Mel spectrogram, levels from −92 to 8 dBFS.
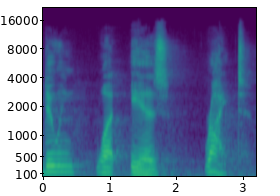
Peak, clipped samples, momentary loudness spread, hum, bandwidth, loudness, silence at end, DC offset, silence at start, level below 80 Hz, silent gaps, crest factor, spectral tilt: -10 dBFS; under 0.1%; 12 LU; none; 15.5 kHz; -28 LUFS; 0.1 s; under 0.1%; 0 s; -60 dBFS; none; 18 dB; -4 dB/octave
